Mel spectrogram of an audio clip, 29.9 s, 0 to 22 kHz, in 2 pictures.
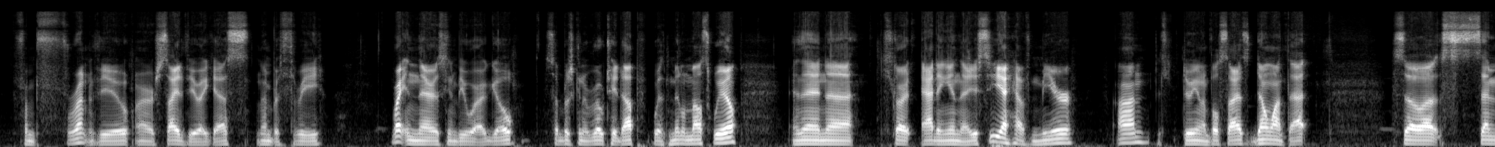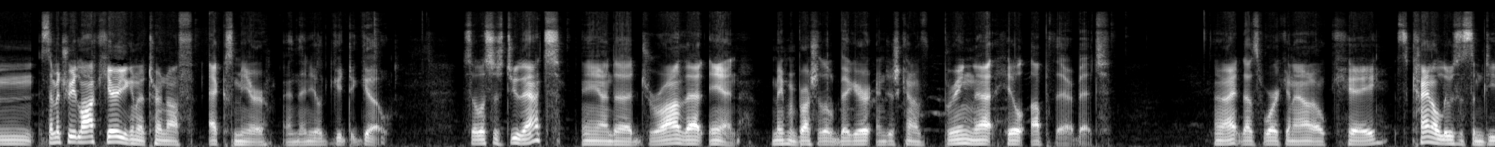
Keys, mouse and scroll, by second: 1.1 KP_1, 1.6 KP_3, 2.1-5.9 middle drag, 7.6-13.1 drag, 9.4 super+z, 9.7 super+z, 12.3 z, 14.2-16.1 drag, 16.8-19.9 drag, 19.1 super+z, 20.1 f, 20.9-22.9 super+drag, 26.2-28.0 middle drag, 27.6-29.5 drag.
